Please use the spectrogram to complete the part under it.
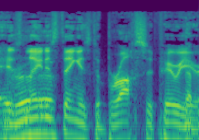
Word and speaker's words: Brough: Yeah, I think it's pronounced Bra Superior, I think. But B-R-A-U. – B-R-O-U-G-H. – Yeah, which is... – In England, it's a Bra.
